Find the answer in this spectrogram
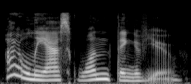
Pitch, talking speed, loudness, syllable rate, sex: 230 Hz, 220 wpm, -15 LUFS, 5.4 syllables/s, female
